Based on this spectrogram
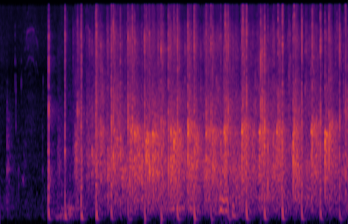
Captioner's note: audience applauding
